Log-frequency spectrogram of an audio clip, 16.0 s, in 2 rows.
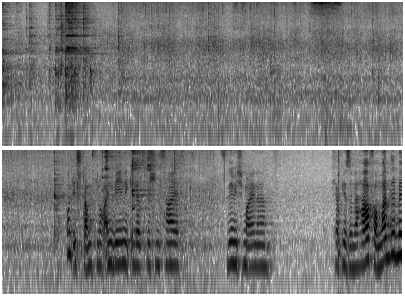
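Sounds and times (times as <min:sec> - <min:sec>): mushrooms sizzling in a pan: 0:00.0 - 0:13.4
spatulas stirring: 0:08.8 - 0:12.2.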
